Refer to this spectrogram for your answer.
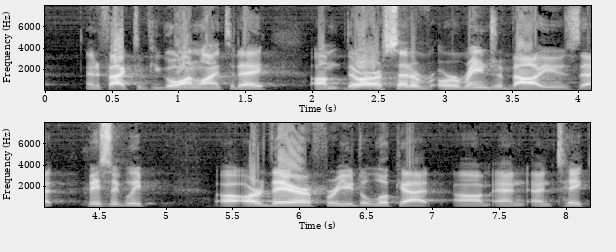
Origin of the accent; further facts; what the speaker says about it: Canada; I'm originally from Canada, so it should make for an interesting dynamic up here.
